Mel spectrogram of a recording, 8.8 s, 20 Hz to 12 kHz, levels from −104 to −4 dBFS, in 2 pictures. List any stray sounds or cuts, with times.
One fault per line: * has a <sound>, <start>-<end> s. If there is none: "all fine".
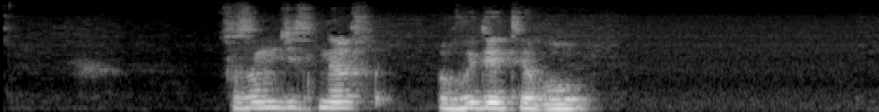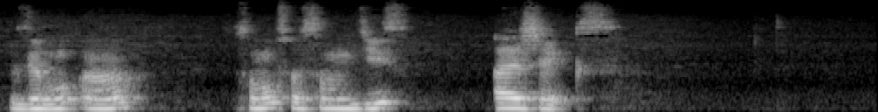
all fine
